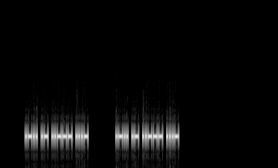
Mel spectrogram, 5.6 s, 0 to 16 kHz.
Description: Morse code, heard as a keyed tone, about 47 wpm, 700 Hz. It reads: LA2V LA2V
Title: DXCC-100 Call Signs - 4 Characters - Repeated 2x - 45wpm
